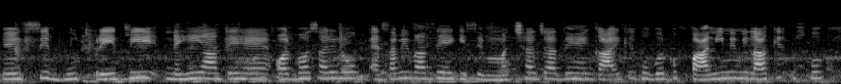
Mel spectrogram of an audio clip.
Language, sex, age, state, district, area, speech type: Urdu, female, 18-30, Delhi, Central Delhi, rural, spontaneous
